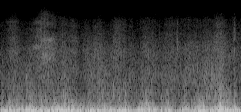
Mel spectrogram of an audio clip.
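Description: Strong wind roars and buffets a new four-season tent during a solo night wild camp on Windy Gyle in Northumberland, a loud, continuous rumbling gusting against the microphone.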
